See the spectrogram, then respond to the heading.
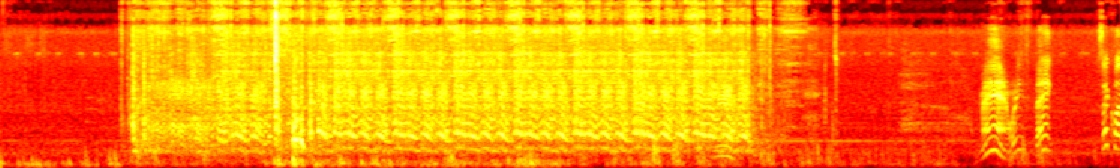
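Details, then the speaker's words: Old Ford Model T on a start attempt using ether: uneven sputtering firing for several seconds that never settles to idle, then dies; engine fires but won't keep running, spark plug wires suspected. "she's cranking look like it's working see what she does it's dangerously close to starting"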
